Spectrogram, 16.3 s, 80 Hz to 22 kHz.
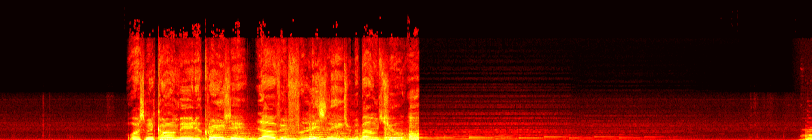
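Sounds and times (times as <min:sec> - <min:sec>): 
romantic pop song with sung vocal over warm accompaniment: 0:02.6 - 0:08.4
speech: 0:02.6 - 0:08.4
soft sustained instrumental tones: 0:03.2 - 0:13.8, 0:16.0 - 0:16.2.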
